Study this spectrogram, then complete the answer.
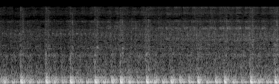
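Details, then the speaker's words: Yamaha LC135 with a 34mm PWK carburetor and a fast-throttle cable rerouted, ignition timing now correct: a steady, even single-cylinder idle thump firing cleanly with no misses or clatter. "Kita dah jumpa jalan kabel throttle. Ni timing pun ngam."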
